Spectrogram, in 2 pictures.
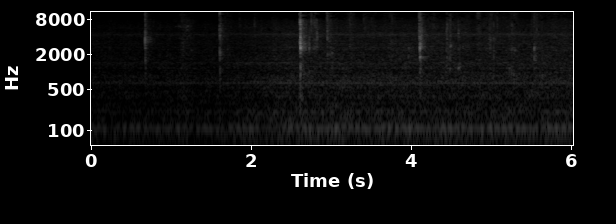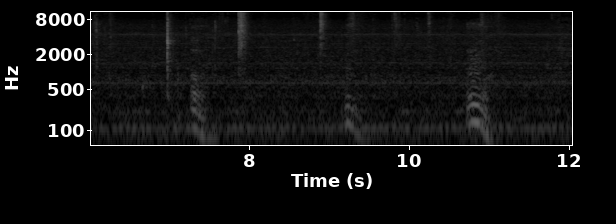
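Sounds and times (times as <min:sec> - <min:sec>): wet lip and tongue smacks: 0:00.6 - 0:00.9, 0:02.5 - 0:03.2, 0:03.9 - 0:08.1
quiet chewing: 0:00.6 - 0:12.0.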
